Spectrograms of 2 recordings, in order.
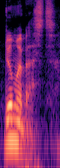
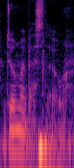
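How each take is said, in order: First: Loud, higher burst. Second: Said in the usual way. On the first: Real, not acted. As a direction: call it out loudly.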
